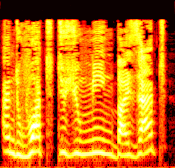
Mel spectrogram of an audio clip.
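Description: A man's voice: mid-range voice, lively intonation, moderate pace, husky, dry recording, highs cut off. A man voicing a proud, fierce young bride who speaks in a haughty, formal way. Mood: indignant. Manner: haughty, forceful, formal phrasing.

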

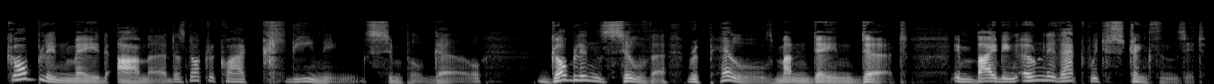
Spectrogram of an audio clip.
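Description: A man putting on a pompous, husky old professor. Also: lowish voice, huge pitch swings, slow pace, sharp tone, dry recording, muffled recording, full character voice. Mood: sneering, weary. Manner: pompous, formal, disdainful. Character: haughty old male professor in a talking portrait, sneering, indignant.

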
